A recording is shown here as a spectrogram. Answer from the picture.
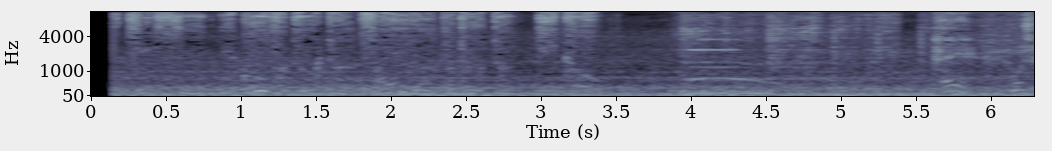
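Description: A steady low rumble with short crackles on top.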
